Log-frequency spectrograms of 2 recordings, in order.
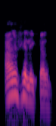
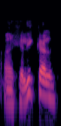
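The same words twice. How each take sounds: First: The stress is on the first syllable. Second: The stress is on the third syllable. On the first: "no puede ser la primera porque diría angelical" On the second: "si fuera li, diría angelical"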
